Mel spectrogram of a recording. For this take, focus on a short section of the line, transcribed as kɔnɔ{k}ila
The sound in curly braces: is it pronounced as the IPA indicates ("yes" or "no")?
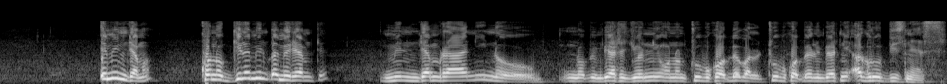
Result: no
